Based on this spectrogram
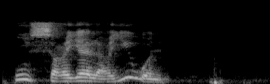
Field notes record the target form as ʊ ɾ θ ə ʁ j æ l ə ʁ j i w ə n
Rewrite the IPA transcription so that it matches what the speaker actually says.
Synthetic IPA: ʊ ɾ s ə ʁ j æ l ə ʁ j i w ə n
